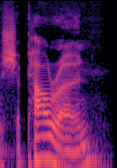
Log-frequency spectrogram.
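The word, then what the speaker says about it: Chappell Roan: app and listen for Chapel rone I'm saying it right I think it's chapel chapel rone chapel chap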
